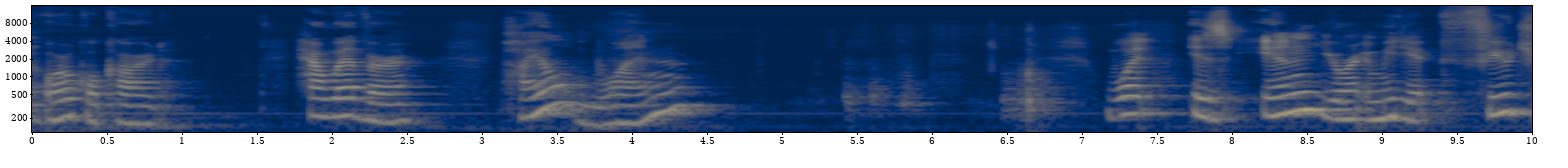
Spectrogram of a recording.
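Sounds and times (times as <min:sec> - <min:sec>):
faint handling sounds: 0:04.8 - 0:07.8.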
